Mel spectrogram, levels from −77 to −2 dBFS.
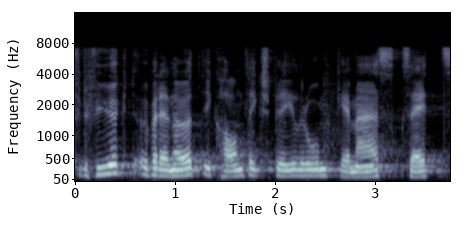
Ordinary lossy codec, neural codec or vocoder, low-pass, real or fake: AAC, 64 kbps; none; 7.2 kHz; real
